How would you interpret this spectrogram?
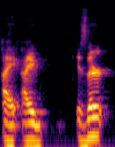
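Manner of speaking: ordinary delivery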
